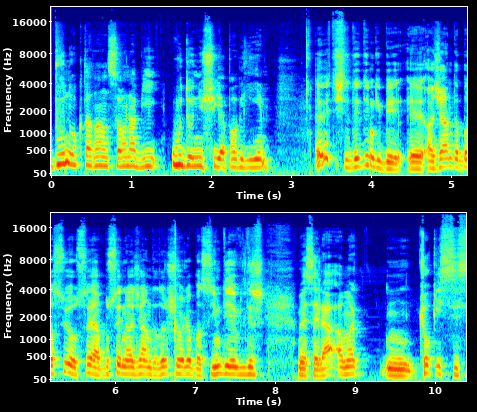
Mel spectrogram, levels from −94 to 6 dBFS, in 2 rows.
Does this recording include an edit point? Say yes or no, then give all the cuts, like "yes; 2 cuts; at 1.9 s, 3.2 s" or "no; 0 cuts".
yes; 1 cut; at 1.4 s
